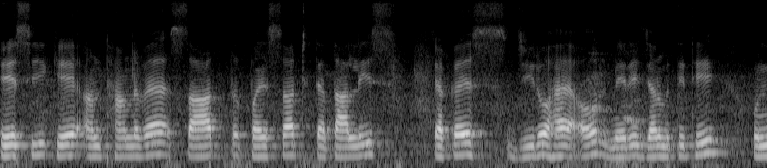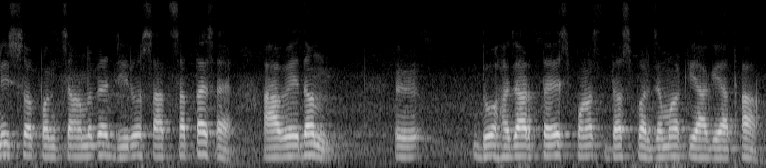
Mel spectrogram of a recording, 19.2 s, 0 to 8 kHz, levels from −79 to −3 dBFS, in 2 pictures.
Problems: none marked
